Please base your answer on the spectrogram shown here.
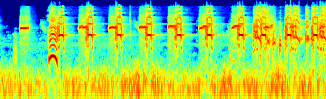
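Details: Female grey francolin, known locally as teetar, giving a steady run of shrill paired notes, high then slightly lower, about twice per second, becoming faster and more overlapping toward the end; quiet background.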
